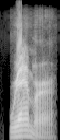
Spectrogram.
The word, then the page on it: rammer: American English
